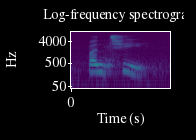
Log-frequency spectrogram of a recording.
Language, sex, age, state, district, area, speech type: Punjabi, female, 30-45, Punjab, Mohali, urban, read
